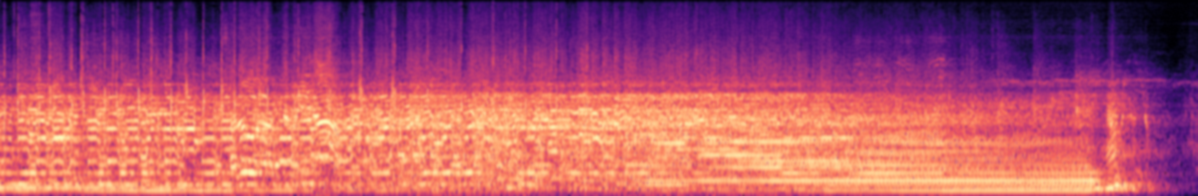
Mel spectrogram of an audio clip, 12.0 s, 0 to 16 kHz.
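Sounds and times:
live rock band playing: 0.0 - 11.5.

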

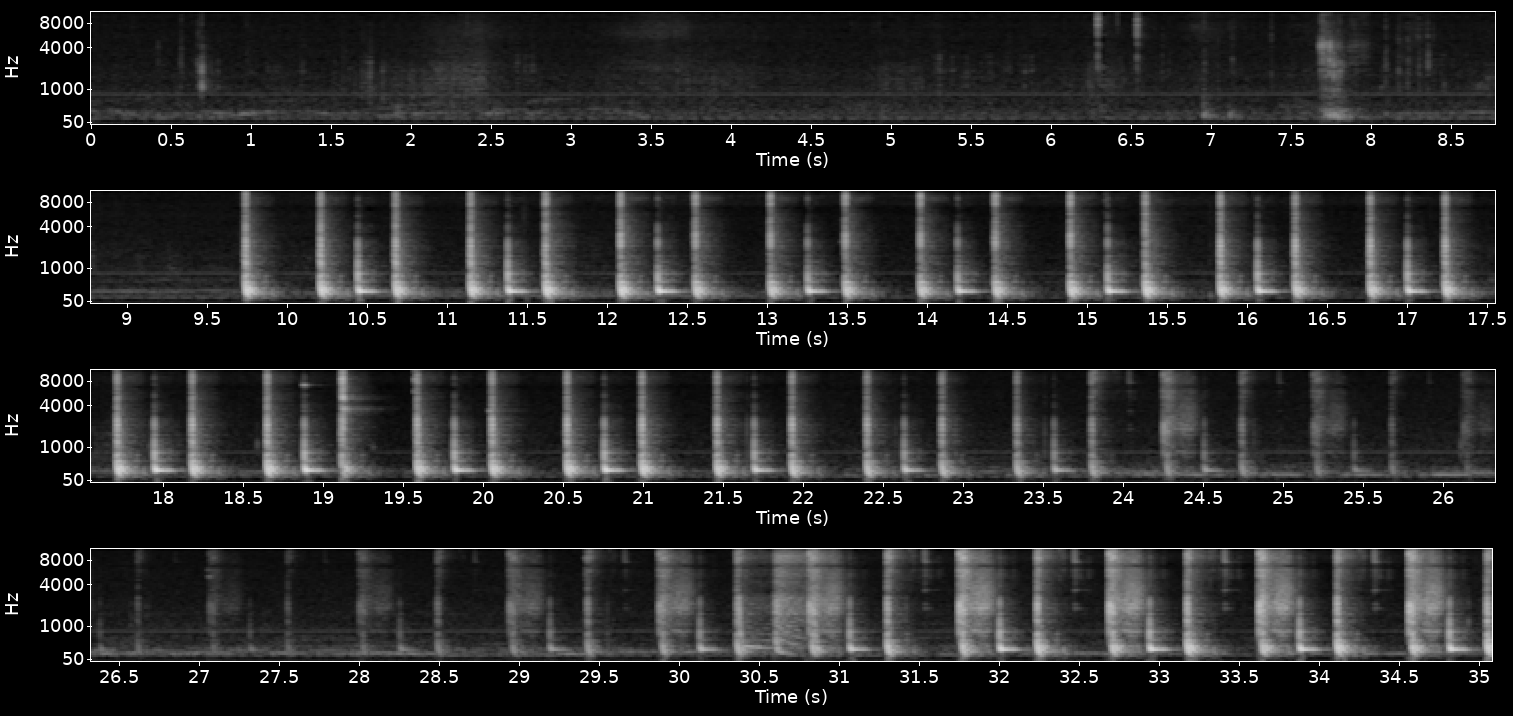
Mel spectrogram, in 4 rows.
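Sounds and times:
drum-machine beat from speaker: 9.8 - 35.0.

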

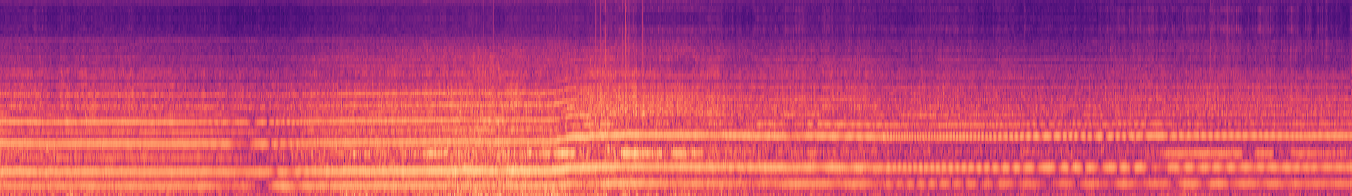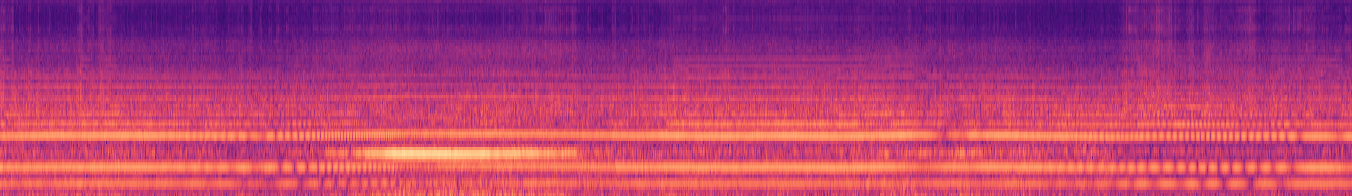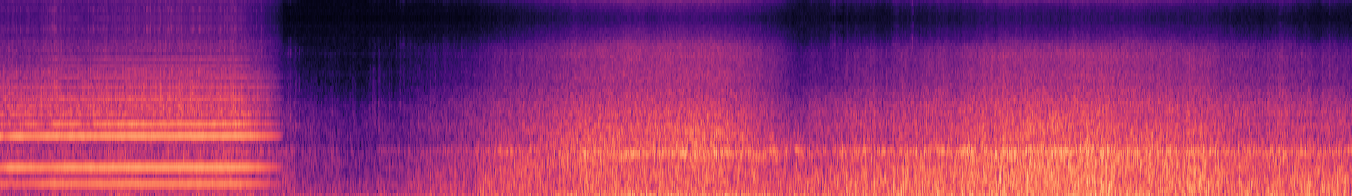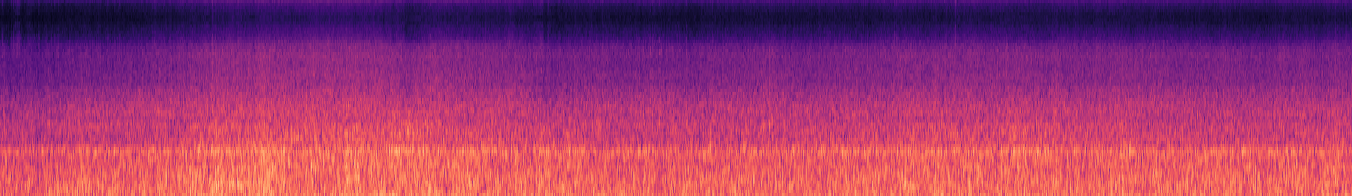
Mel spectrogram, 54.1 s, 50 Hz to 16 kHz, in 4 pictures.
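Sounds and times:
model airplane motor and propeller: 0.0 - 54.0
wind noise: 0.0 - 54.0.

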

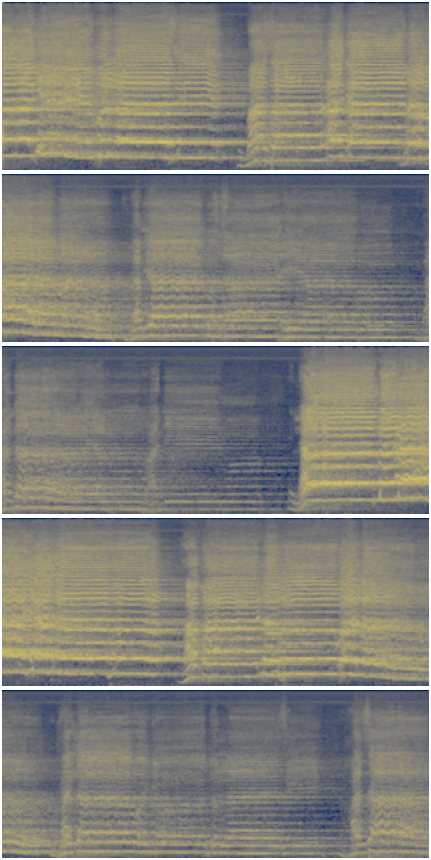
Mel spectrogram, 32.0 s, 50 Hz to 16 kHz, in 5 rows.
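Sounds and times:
person chanting a cappella: 0.0 - 32.0.

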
